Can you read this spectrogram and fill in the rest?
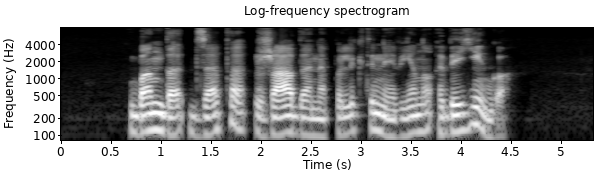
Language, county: Lithuanian, Vilnius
